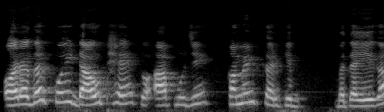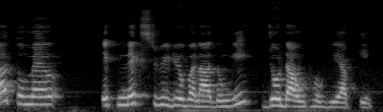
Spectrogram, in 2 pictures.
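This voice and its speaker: A woman's voice: high voice, expressive, normal speed. A woman teaching a grammar lesson, asking questions and answering them herself, repeating each example word.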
